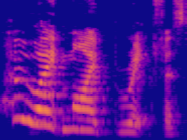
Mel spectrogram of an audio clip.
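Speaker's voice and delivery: slow, woeful plea; a mild hungry-dog lament; miserable. Acted. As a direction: sound sorry for yourself, dragging it out. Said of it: "said Bob miserably".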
